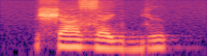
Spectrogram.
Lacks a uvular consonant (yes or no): yes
